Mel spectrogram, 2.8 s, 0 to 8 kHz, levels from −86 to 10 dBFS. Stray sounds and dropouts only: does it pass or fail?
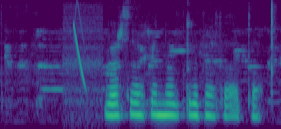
fail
